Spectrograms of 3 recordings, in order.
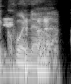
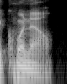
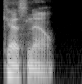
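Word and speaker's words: Quesnell: Quinnell. I would say it's a silent S. I would say Quinnell. – Okay. – Because I don't think it's Queso. I don't think it's Kesnell. I would say Quinnell.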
